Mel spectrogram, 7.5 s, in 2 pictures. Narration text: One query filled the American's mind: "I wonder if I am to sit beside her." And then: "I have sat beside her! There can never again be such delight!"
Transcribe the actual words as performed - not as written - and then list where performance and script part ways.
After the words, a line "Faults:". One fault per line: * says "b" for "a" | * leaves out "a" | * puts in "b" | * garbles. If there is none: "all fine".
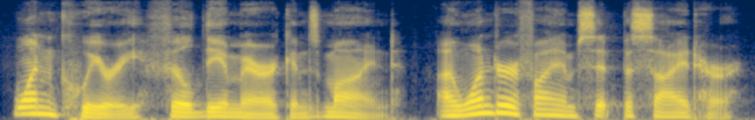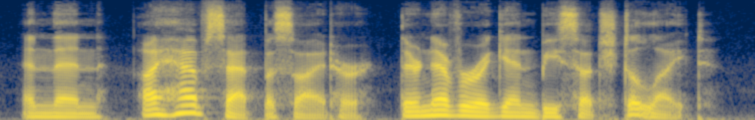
One query filled the American's mind: "I wonder if I am sit beside her." And then: "I have sat beside her! There never again be such delight!"
Faults:
* leaves out "to"
* leaves out "can"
